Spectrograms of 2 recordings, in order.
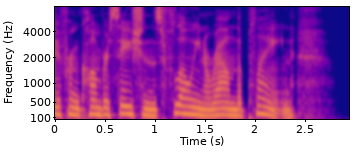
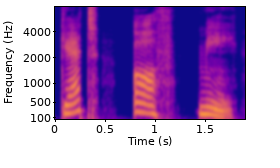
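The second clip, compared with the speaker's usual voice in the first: slow, deliberate get off me with a higher pitch, off drawn out and falling; forced firm command; 4 semitones higher, much slower than usual. Acted. Pinned beneath him, she slowly forces out her demand. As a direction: push out "Get off me" slowly, every ounce of strength behind it. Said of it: "With all the strength I can muster".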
